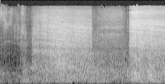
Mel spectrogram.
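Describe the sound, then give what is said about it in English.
Air rushes out of a deflating balloon in a steady, breathy hiss lasting a few seconds, briefly thinning twice before surging again, fairly loud with no talking. “And just when you're about to go out like this balloon, encouragement comes in.”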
